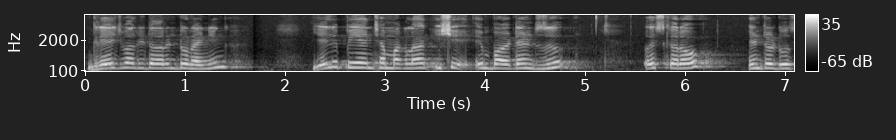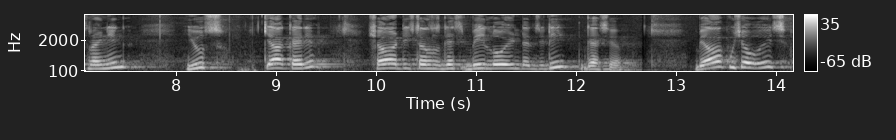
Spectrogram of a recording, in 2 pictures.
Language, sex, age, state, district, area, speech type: Kashmiri, male, 45-60, Jammu and Kashmir, Budgam, urban, spontaneous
